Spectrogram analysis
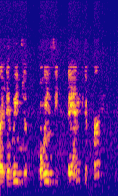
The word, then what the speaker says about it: Vancouver: Tony, where's Vancouver? What? Where's Vancouver? Vancouver, but never Vancouver. What have you heard of? Vancouver. What did I say? Vancouver. Put the wrong on the wrong syllable.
